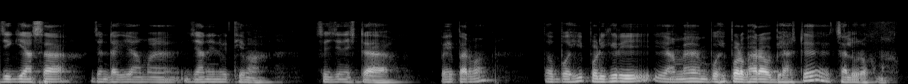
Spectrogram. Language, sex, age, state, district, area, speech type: Odia, male, 45-60, Odisha, Bargarh, urban, spontaneous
